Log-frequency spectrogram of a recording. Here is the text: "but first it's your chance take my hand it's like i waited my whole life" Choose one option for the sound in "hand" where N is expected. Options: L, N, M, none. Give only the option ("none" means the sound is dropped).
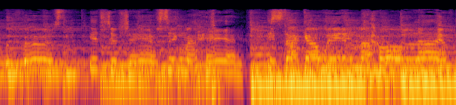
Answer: N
